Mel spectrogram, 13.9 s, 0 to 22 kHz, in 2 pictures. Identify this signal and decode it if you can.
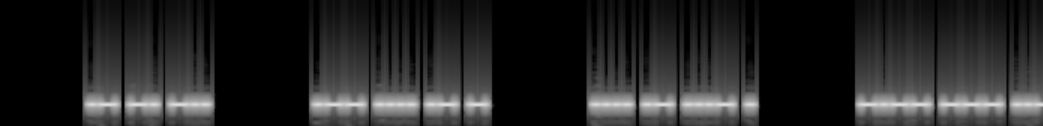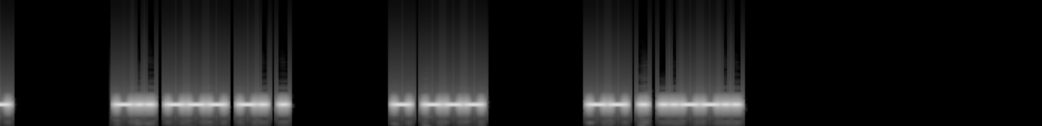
Morse code, heard as a keyed tone, about 34 wpm, 700 Hz. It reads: AND WHAT HAVE YOU DONE TO ME?
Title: 3x Word-Spacing - Sentences from Top 500 Words - 35wpm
